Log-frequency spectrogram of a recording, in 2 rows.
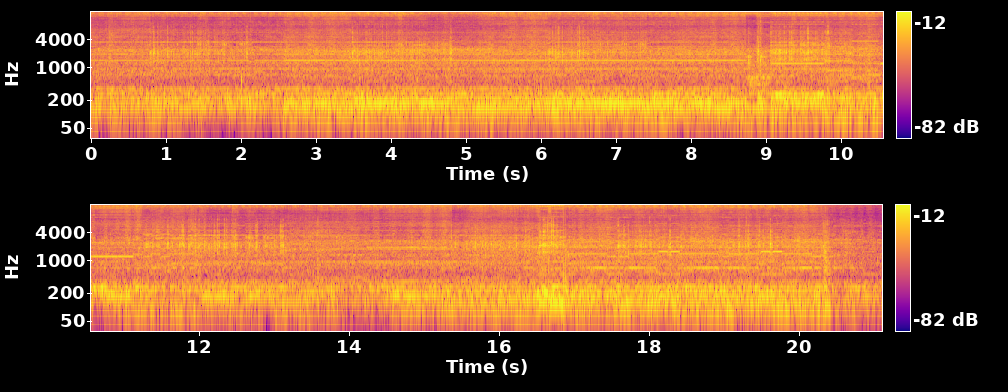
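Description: Delta 3D printer printing: its stepper motors give thin whining tones that jump from pitch to pitch as the print head changes moves, over a steady low hum, the whole machine running quietly.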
